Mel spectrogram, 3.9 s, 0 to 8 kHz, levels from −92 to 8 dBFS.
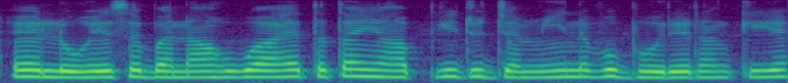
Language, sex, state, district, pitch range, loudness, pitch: Hindi, female, Chhattisgarh, Sukma, 220-240 Hz, -15 LUFS, 230 Hz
